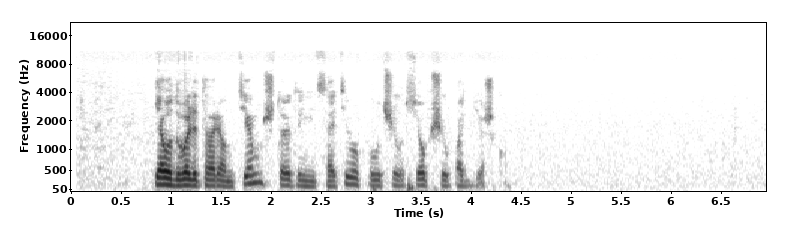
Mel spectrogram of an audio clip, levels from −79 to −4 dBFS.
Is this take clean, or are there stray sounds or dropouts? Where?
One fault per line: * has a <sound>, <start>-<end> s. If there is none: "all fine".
all fine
